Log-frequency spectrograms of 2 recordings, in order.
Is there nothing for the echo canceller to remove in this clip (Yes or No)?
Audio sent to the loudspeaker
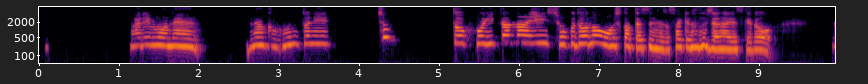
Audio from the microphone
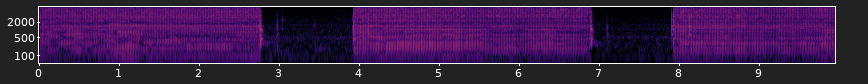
Yes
